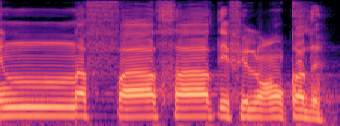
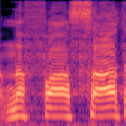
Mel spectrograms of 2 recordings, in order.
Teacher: را باریک یعنی مرقق زیر کی وجہ سے، نون مشدد پر غنہ ناک کے بانسے یعنی خشوم سے 2 حرکات کی مقدار میں، اور فا اور سا کھڑے زبر کی وجہ سے 2 حرکات میں ادا کرنا ہے۔ حرف سا ذال کی طرح حرف لثویہ ہے، نرمی سے ادا ہونا ہے۔ زبان کی نوک اور سامنے کے دانتوں کے کنارے اس کا مخرج ہیں، اسے سین نہیں پڑھنا، نفاسات نہیں پڑھنا۔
